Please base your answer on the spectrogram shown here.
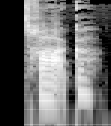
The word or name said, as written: thraker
